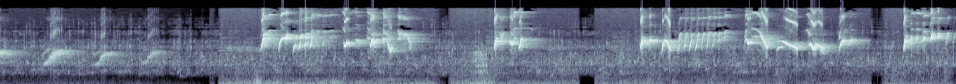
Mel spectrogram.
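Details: White-rumped shama song used as tutor material to stir a bird to answer: soft rising whistles first, then loud bursts of rapid high chattering notes and sweeping slurs in quick succession.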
